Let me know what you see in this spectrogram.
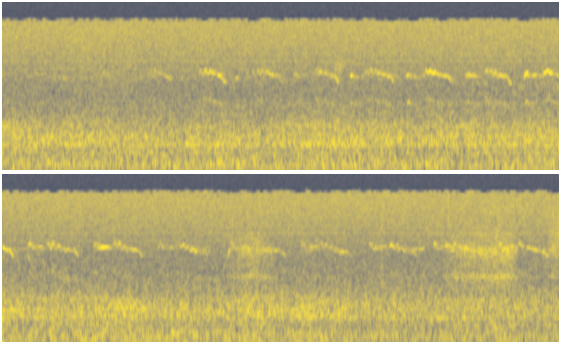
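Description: Near silence: faint outdoor hiss, with a bird's faint high chirps repeated about twice a second, each sliding down in pitch, stopping near the end.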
